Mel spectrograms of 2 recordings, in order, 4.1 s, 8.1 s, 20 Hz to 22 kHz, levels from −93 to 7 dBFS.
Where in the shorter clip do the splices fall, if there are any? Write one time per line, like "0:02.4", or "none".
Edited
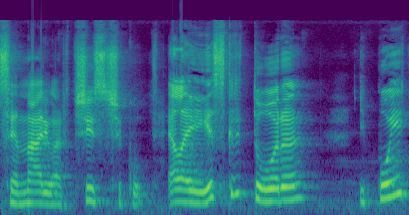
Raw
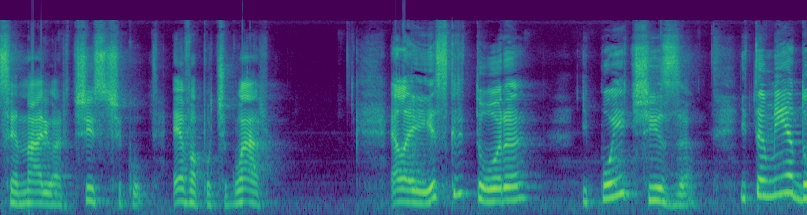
0:01.6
